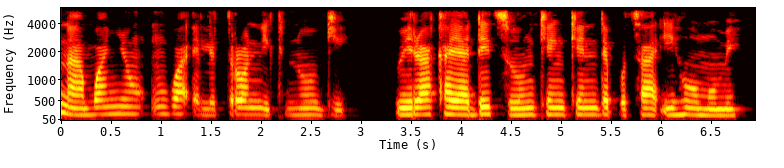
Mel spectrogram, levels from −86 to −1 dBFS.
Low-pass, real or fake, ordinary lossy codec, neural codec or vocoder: 5.4 kHz; real; none; none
